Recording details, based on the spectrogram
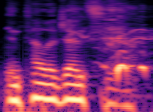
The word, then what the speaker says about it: Intelligentsia: Oh, that's how you pronounce that. – Intelligentsia. Just like the coffee.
